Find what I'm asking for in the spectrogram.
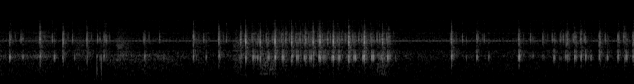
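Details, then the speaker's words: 2011 Proto Matrix Rail paintball marker with the eyes off, set to semi mode: crisp, light solenoid clicks, one per trigger pull and never faster. Normal solenoid clicking in semi-auto mode. "you can hear the solenoid clicking away and if it starts clicking faster than your fingers are moving you're probably on ramping mode if it clicks about the same exactly the same as your your trigger pull then you are definitely on salmon"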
